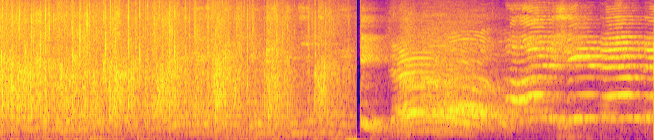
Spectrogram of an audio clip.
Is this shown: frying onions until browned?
no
